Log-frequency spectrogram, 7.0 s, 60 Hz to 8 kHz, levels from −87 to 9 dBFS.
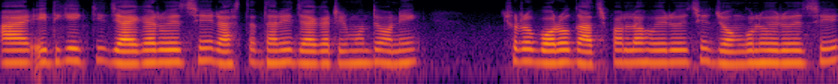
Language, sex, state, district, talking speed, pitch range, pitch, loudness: Bengali, female, Odisha, Malkangiri, 155 wpm, 210-220 Hz, 215 Hz, -20 LUFS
